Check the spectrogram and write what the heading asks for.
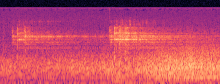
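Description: Film soundtrack with two metallic clanging strikes, about a second apart, whose high ringing hangs on over a rush of noise that swells toward the end.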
